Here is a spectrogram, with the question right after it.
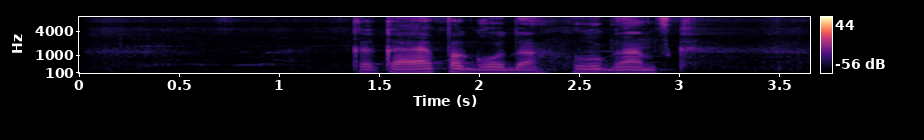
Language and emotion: Russian, neutral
